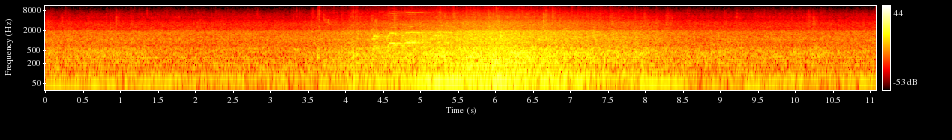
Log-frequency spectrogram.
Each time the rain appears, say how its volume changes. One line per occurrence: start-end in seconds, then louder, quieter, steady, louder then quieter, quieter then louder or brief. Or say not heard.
0.0-11.0 louder then quieter.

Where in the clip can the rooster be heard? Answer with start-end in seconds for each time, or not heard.
3.6-5.5.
